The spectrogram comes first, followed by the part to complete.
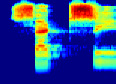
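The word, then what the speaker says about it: tsetse: सेट्सी फ्लाई, पहला T silent रहेगा, सेट्सी फ्लाई।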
